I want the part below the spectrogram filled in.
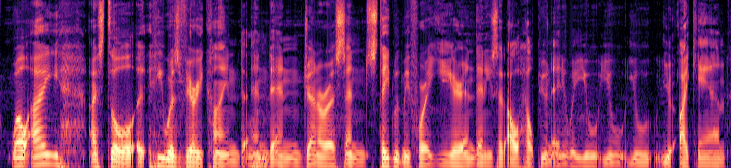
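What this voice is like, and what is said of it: Iraqi Middle Eastern accent. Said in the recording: “a Middle Easterner. ... You're an Iraqi. ... You have an accent.”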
